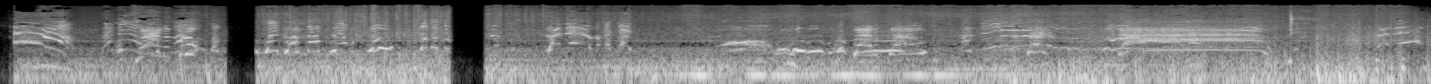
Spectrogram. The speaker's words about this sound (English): They went for a car wash, and the boyfriend thought it would be funny to put the windows down, but then he couldn't get the windows back up as he went through the car wash with his girlfriend. That's not a good idea.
